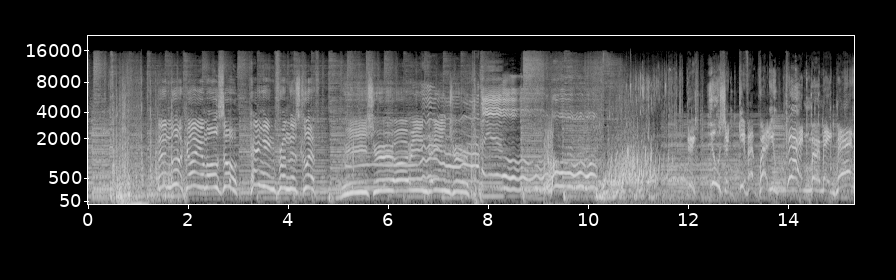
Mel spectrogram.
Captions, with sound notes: And look, I am also hanging from this cliff. Pretty sure I'm in danger. [groaning] You should give up while you can Mermaid Man.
